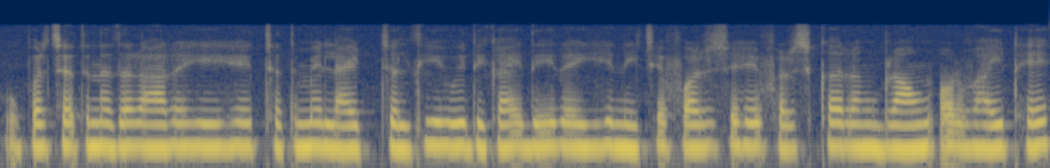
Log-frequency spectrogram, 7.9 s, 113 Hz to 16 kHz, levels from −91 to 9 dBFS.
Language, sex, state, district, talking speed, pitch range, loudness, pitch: Hindi, female, Maharashtra, Chandrapur, 190 wpm, 205-215 Hz, -14 LUFS, 210 Hz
